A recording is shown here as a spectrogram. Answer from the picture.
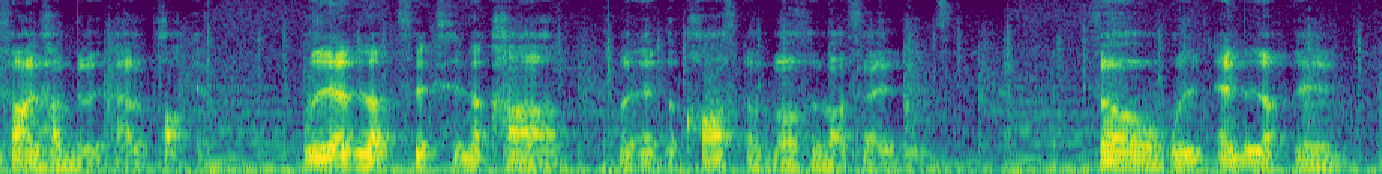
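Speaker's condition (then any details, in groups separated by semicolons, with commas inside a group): Facial palsy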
